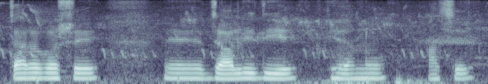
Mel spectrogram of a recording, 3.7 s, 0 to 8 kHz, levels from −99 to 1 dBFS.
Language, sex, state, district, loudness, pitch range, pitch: Bengali, male, West Bengal, Cooch Behar, -18 LUFS, 135-140 Hz, 140 Hz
